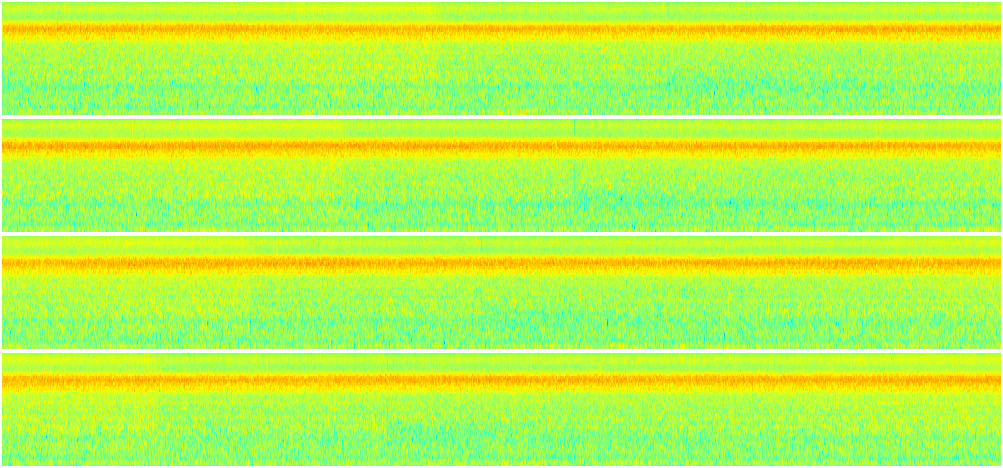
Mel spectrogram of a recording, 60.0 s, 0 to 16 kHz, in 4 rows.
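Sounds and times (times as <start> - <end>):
river running over rocks: 28.9 - 35.2, 42.0 - 49.6.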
